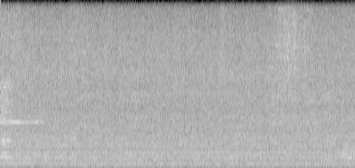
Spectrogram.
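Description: Steady interior hum of a TTC transit vehicle heard from inside the cabin: running machinery and ventilation noise with a faint steady tone.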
